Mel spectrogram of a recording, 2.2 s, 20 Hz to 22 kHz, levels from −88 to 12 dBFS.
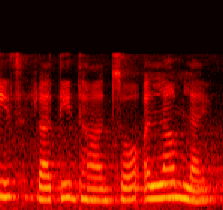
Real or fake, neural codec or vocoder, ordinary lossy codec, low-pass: real; none; none; none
